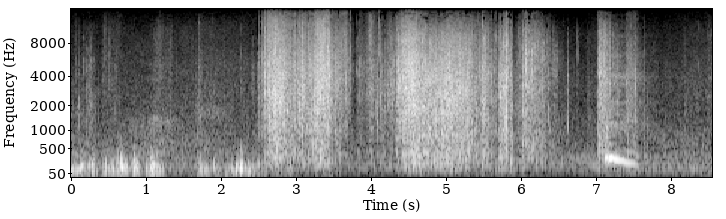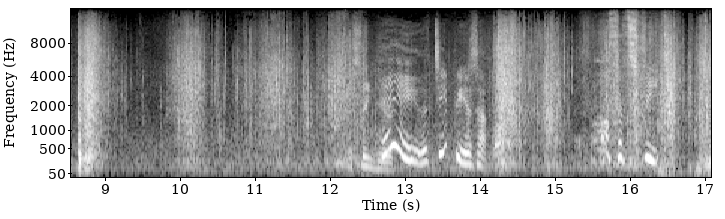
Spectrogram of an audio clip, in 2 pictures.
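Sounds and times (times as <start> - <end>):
wind gusts buffeting microphone: 0.0 - 2.6, 15.4 - 17.0.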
